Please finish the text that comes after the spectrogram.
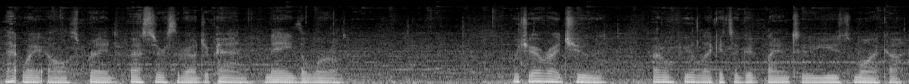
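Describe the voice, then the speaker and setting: A man's voice: on the low side, little pitch movement, measured pace, music in the background. A man reading visual novel text aloud as a let's play host, stumbling over words as he goes.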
